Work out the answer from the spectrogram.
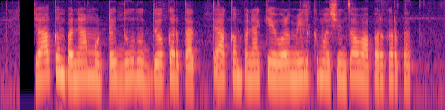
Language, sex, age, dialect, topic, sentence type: Marathi, female, 25-30, Standard Marathi, agriculture, statement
